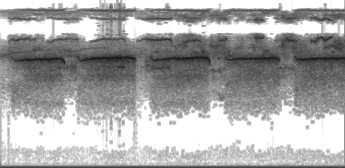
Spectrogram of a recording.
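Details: Swiftlet farmers' Naga Mas inap call for edible-nest swiftlets, played to make juveniles roost; even, buzzy chirp bursts with a high whistled streak, roughly five in four seconds, over constant hiss.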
